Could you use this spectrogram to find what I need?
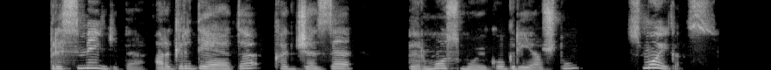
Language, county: Lithuanian, Vilnius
